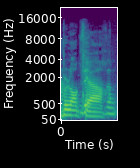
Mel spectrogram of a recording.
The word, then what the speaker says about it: Blanckaert: On ne prononce pas le T. Non. On est d'accord ? Non, c'est un nom flamand et AERT se prononce A. Blancard, votre parole vaut de l'or.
